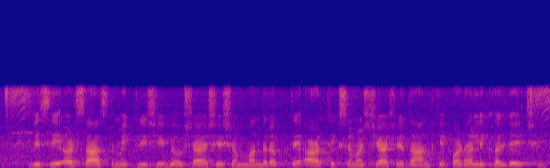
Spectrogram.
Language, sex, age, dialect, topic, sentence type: Magahi, female, 31-35, Western, agriculture, statement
